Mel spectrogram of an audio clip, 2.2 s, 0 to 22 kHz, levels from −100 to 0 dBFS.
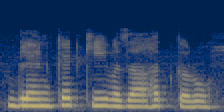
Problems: background sounds at intervals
